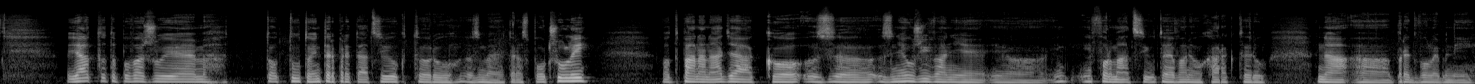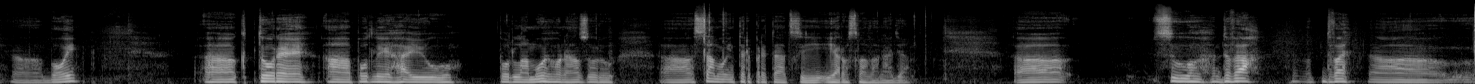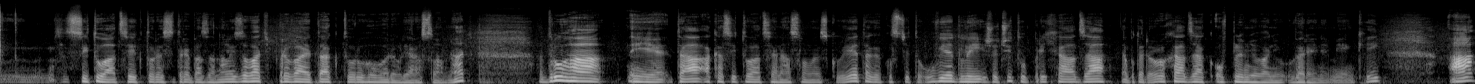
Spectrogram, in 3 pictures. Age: 30-49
